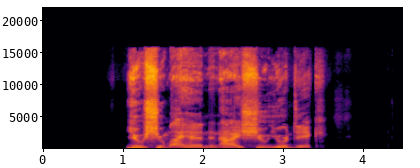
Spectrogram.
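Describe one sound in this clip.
A young man speaks animatedly up close.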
